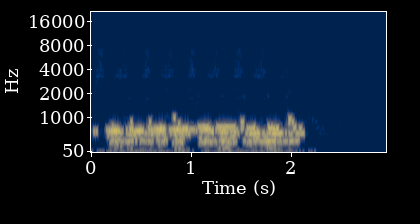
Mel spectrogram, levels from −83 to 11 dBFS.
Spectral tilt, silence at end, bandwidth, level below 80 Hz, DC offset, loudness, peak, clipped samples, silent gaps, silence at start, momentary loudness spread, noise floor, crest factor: -12 dB/octave; 0.8 s; 1.1 kHz; -52 dBFS; under 0.1%; -16 LUFS; 0 dBFS; under 0.1%; none; 0 s; 8 LU; -86 dBFS; 16 dB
